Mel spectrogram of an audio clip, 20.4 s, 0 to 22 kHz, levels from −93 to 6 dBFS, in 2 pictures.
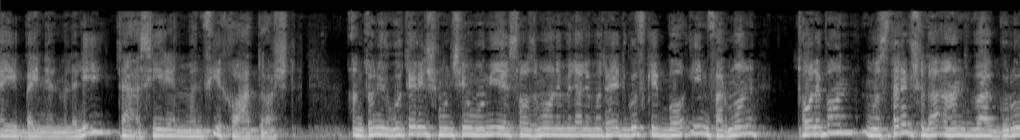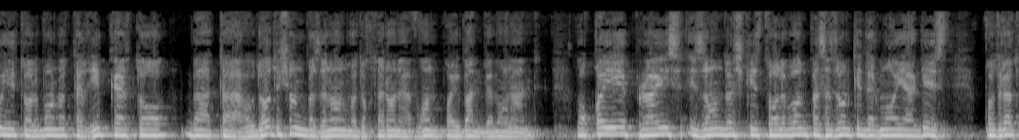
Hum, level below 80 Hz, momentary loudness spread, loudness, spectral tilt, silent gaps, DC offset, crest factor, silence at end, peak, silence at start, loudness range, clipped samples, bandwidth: none; -58 dBFS; 5 LU; -23 LUFS; -6.5 dB/octave; none; under 0.1%; 12 dB; 0 s; -10 dBFS; 0 s; 2 LU; under 0.1%; 15.5 kHz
